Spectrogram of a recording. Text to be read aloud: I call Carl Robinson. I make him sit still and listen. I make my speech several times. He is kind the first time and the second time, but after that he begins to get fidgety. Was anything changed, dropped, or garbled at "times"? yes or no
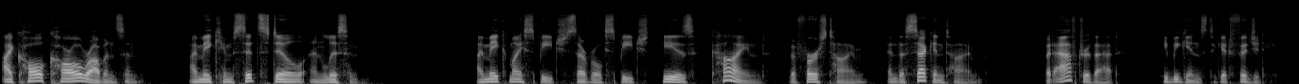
yes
